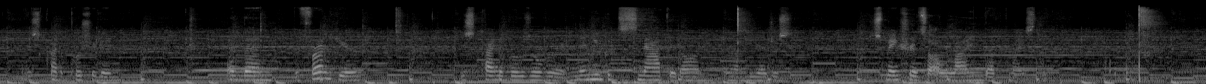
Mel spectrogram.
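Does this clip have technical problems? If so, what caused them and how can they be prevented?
Yes. A bit error spike sounds as one sharp tick at 9.73 s. A single flipped bit made one sample jump, peaking about -23 dBFS. Error-checked links and ECC memory prevent it.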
